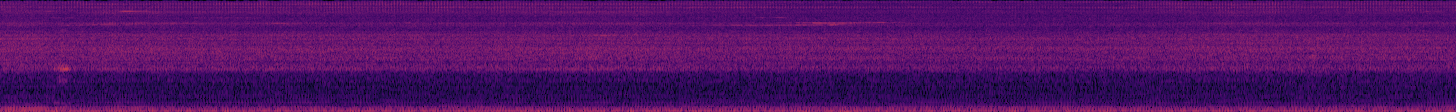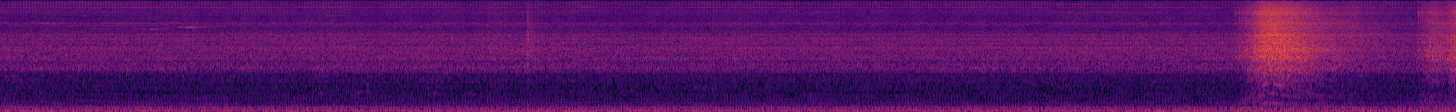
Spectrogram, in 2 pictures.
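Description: Motorcycle engine idling steadily while the bike stands at a red light. Near the end a brief, louder rising-and-falling rush of engine sound swells up and fades.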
